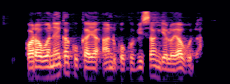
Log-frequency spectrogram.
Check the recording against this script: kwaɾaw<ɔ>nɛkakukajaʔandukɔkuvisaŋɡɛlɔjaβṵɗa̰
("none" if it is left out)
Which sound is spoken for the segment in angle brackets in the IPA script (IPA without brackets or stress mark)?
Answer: ɔ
